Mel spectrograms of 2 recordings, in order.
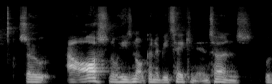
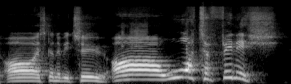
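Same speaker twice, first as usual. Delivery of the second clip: rising, louder cry as the goal goes in; excited yell; 9 semitones higher, 13 dB louder, slower than usual. Real, not acted. Watching the goal go in, real excited shout. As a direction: shout out the goal, pitch climbing.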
